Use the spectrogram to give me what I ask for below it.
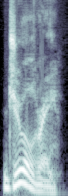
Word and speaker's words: jewelry: Many learners pronounce every letter, but in natural American English, you'll usually hear something closer to jew-el-ry. In fast speech, it may even sound like jew-el-ry. Both are common.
